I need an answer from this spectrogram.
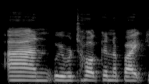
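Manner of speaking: ordinary delivery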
